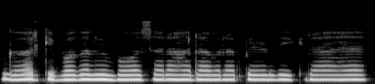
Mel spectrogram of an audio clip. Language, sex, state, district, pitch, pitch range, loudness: Hindi, female, Jharkhand, Palamu, 220 Hz, 215-225 Hz, -12 LUFS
